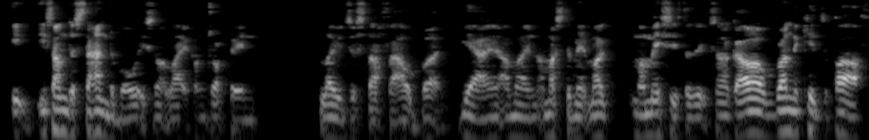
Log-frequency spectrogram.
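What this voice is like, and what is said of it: English accent dropping letters. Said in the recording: “With my accent, I tend to drop letters and add letters. So like proper, it would sound like I've taken the R away and put an A there.”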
